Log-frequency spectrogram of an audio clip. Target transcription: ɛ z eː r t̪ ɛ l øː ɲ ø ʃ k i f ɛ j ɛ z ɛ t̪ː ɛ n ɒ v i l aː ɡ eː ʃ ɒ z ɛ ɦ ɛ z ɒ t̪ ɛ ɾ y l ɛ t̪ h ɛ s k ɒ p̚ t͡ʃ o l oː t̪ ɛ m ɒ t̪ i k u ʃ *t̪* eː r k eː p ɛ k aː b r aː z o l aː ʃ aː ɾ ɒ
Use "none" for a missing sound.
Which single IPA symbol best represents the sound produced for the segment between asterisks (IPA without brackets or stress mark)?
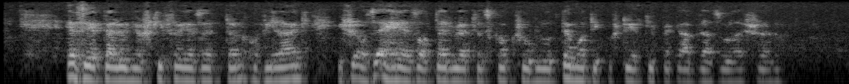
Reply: t̪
